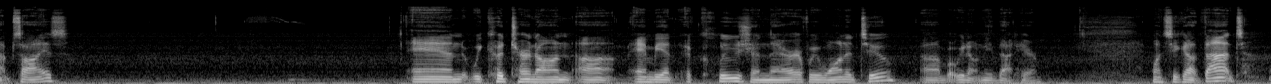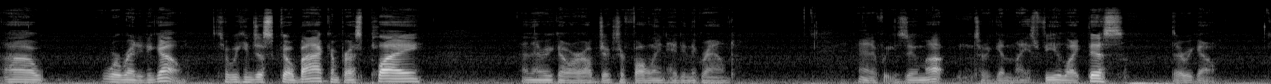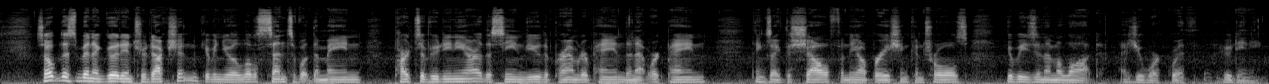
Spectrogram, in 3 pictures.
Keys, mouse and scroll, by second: 20.3 right click, 20.3 space, 21.1-22.4 middle drag, 22.4 click.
